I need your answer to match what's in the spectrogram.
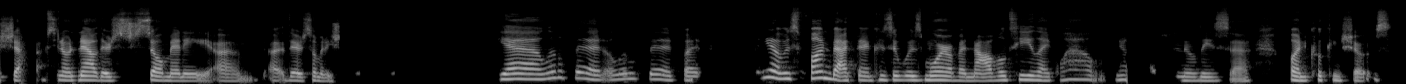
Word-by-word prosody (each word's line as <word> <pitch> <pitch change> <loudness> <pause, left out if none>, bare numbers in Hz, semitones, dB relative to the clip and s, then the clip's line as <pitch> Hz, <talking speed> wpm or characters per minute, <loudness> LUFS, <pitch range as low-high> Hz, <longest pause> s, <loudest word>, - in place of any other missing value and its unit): Chefs. 195 +4 -3
You 200 - +1
know, 190 0 +1
now 200 -1 +7
there's 175 -1 +1
so 195 -3 +2
many, 170 -1 0
um, 80 +1 -6 0.2
uh 180 - -3
there's 175 -2 +1
so 190 - -2
many 160 - -4
shows - - -6 0.4
that - - -33 1.1
Yeah, 245 0 +5
a - - 0
little 295 +4 -3
bit, 240 -7 0
a - - -7
little 255 +2 -5
bit, 220 -4 -2
but 190 - 0
but 190 - -10 0.5
yeah, 310 -3 +5
it - - +3
was 260 0 +1
fun 285 0 +4
back, 185 -5 +5
then 190 -2 -1
'cause 205 +1 -3
it 200 - +2
was 195 -1 +1
more 200 -1 +4
of 180 -1 -3
a 175 - +1
novelty, 195 +5 +1
like, 185 0 -2
"Wow," 220 -1 -6
you 210 +1 -5
know - - -5 0.2
how - - -15
much - - -19 0.2
you 180 - -9
know 175 -1 -2
these, 175 0 -4
uh, 80 -1 -4 0.4
fun 180 -3 +4
cooking 190 0 -3
shows. 210 +3 -4
200 Hz, 210 wpm, -28 LUFS, 180-230 Hz, 1.1 s, now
